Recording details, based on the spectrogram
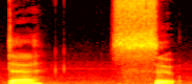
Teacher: This is the hiragana for te, but since we have the ten in the right corner here, we know that it's voiced, which turns the T sound into a D sound, so we have de.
